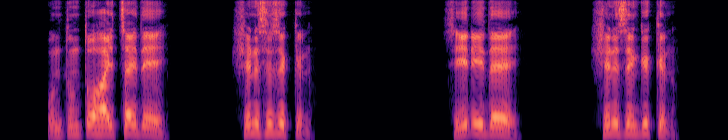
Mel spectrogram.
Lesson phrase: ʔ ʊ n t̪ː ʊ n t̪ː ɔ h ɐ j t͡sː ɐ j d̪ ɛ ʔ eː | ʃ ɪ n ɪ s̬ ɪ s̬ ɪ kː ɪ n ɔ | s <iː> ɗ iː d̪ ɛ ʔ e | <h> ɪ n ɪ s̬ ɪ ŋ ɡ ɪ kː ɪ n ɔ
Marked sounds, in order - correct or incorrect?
correct, incorrect: ʃ

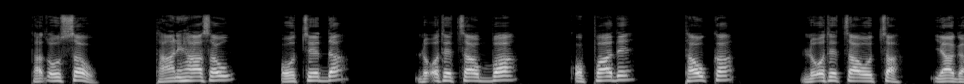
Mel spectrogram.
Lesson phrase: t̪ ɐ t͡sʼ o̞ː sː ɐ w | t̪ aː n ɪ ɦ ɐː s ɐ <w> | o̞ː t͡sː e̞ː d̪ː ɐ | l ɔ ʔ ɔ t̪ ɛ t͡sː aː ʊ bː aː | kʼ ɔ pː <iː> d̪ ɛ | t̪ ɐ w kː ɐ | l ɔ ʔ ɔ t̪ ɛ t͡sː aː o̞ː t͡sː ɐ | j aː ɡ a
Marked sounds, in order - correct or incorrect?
correct, incorrect: aː

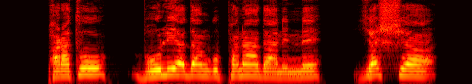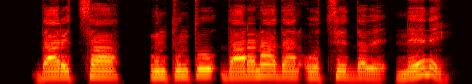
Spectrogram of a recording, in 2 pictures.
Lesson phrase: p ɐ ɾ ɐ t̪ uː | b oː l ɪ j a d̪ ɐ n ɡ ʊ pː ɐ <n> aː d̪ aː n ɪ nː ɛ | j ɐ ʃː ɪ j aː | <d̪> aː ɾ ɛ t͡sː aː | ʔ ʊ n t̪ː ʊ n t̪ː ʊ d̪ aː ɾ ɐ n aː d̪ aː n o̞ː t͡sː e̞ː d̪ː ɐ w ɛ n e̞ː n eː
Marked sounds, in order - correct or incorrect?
correct, correct

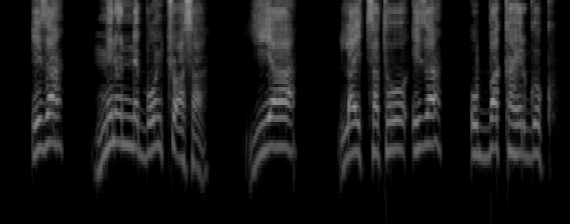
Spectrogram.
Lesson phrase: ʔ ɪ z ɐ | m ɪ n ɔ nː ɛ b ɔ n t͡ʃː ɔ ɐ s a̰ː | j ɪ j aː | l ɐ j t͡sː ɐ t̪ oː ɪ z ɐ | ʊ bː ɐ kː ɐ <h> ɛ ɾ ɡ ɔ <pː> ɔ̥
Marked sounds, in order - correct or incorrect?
correct, incorrect: kː

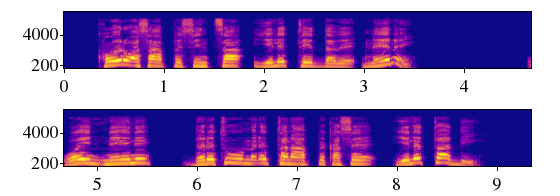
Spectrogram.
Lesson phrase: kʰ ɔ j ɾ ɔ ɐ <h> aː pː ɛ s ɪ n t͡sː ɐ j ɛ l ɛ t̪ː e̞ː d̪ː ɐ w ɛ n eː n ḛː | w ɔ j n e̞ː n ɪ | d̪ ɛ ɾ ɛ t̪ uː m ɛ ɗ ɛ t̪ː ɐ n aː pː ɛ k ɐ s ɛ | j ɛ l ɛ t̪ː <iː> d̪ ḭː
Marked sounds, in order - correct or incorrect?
incorrect: s, incorrect: aː

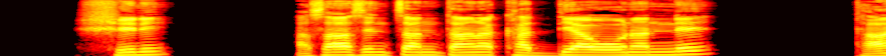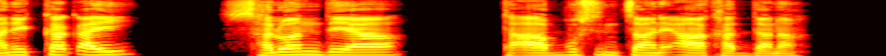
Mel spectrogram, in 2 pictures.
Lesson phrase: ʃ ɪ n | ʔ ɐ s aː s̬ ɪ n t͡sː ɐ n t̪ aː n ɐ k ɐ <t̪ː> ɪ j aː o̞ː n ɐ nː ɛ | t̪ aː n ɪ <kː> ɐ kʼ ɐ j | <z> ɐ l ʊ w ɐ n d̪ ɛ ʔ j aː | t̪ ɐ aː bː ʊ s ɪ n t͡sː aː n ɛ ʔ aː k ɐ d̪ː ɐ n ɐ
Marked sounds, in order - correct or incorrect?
incorrect: d̪ː, correct, incorrect: s

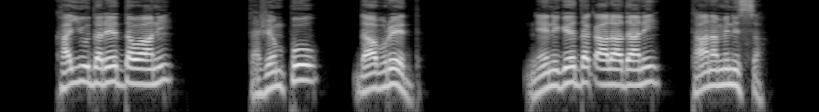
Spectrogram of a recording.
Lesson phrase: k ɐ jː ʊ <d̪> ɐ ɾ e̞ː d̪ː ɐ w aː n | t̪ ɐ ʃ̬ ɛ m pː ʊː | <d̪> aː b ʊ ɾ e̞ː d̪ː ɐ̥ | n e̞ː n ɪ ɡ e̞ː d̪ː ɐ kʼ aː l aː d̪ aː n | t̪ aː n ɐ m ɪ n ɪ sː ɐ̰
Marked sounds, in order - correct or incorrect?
correct, correct

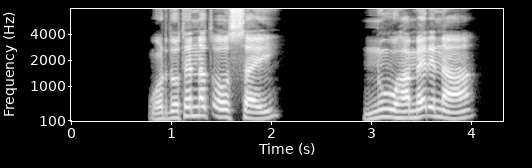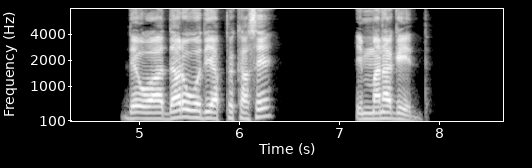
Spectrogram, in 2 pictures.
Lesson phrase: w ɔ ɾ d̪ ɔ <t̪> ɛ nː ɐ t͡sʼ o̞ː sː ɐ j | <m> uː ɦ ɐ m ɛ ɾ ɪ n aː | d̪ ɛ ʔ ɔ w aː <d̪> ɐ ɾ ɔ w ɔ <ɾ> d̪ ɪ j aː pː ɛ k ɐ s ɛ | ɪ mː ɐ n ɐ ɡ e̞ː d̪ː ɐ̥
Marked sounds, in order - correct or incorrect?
correct, incorrect: n, correct, incorrect: none

